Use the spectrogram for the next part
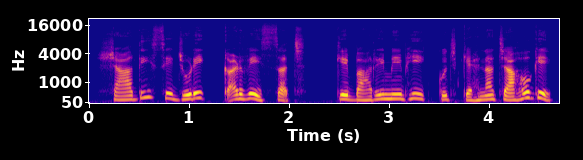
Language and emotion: Hindi, disgusted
